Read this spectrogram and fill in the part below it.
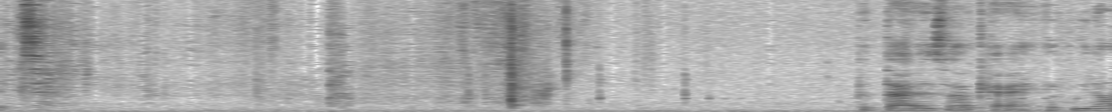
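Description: Paper rustles softly under hands.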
